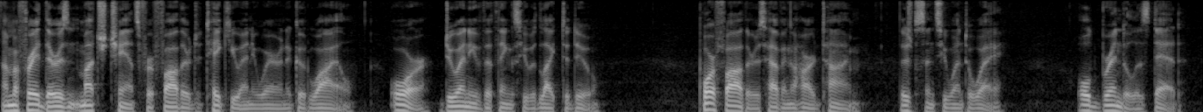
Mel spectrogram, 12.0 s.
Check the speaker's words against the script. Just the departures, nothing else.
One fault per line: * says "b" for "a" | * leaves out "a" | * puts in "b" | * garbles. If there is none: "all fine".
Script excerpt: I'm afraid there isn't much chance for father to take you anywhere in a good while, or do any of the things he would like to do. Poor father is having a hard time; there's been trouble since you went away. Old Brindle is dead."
* leaves out "been trouble"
